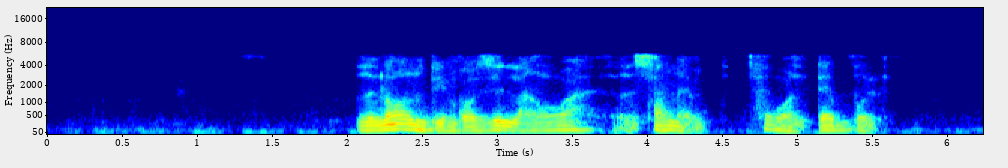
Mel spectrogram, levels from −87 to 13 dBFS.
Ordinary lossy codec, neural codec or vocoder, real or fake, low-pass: Opus, 16 kbps; codec, 24 kHz, 3 kbps, HILCodec; fake; 5.4 kHz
